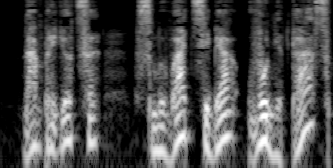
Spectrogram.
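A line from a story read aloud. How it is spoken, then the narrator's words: Whisper. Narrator (Russian): прошептал Рон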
